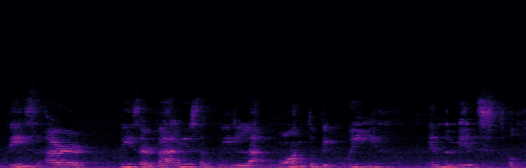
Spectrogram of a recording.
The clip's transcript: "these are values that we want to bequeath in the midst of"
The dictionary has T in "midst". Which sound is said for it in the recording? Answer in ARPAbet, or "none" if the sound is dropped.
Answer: T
